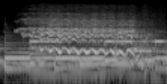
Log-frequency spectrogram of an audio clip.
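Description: A horse neighs loudly, one long wavering whinny that trembles up and down in pitch for about two seconds before trailing off, with no voices present.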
